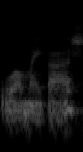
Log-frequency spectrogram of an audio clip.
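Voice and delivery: breathed out, barely voiced; cringing under her breath; embarrassed whisper. Real, not acted. Recalling saying it to the teacher, whispered cringe.

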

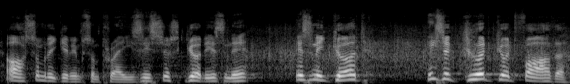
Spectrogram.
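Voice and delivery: usual speaking voice

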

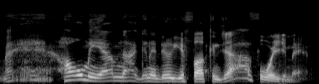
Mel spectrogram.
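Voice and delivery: high-pitched, mock-exasperated pushback; retold exasperated refusal. Target refusing to coach the scammer, mock exasperated. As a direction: protest it high, waving off the request. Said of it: "And I was like".

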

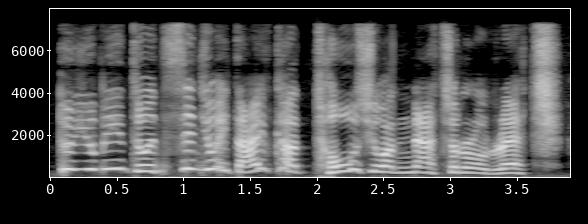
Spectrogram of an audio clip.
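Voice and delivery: high, loud furious cry; outraged queen. A narrator's reading. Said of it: "cried the queen".

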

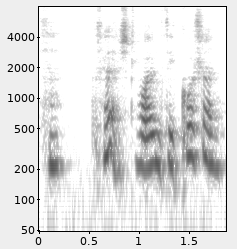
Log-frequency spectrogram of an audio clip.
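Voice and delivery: plain reading voice

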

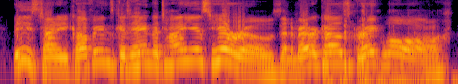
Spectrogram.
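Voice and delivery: put-on old-timey newsreel announcer, high and loud; booming wartime newsreel voice; 1950s narrator. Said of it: "old-timey newsreels".

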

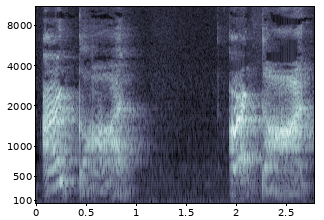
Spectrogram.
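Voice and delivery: mock grief. Thisbe mourning dead Pyramus.

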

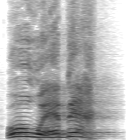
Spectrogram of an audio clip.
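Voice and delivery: loud, high, drawn-out mother's yell; mãe mudando o tom. Retold or imitated. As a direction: yell for your child, stretching the name. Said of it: "já mudou o tom e tal". (grito de mãe brava)

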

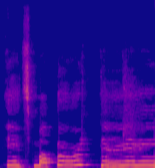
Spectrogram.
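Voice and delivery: very high, slow squeaky quote. Retold or imitated. Korg-style quote, very high.

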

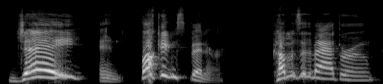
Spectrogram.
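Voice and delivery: loud, high and slow, spitting out the names in frustration; exasperated outburst. Real, not acted. Recapping the show to viewers, fed up and loud. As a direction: hit each name like you can't believe them.

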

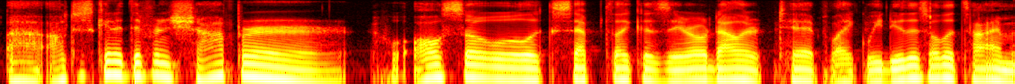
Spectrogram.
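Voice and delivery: mocking entitled customer. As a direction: parody a careless customer brushing him off. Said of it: "And she goes".

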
